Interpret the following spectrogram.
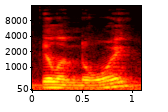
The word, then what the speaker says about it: Illinois: traveling about, and I was in, let me see if I can say it right, Nancy, Illinois. The S is silent, I was told.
